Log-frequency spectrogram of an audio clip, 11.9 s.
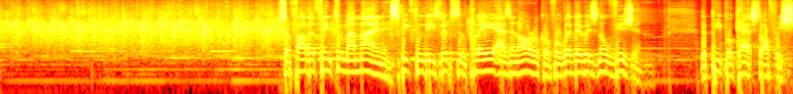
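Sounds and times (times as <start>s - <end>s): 
audience clapping: 0.0s - 7.8s
speech: 4.2s - 9.8s, 10.5s - 11.9s.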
